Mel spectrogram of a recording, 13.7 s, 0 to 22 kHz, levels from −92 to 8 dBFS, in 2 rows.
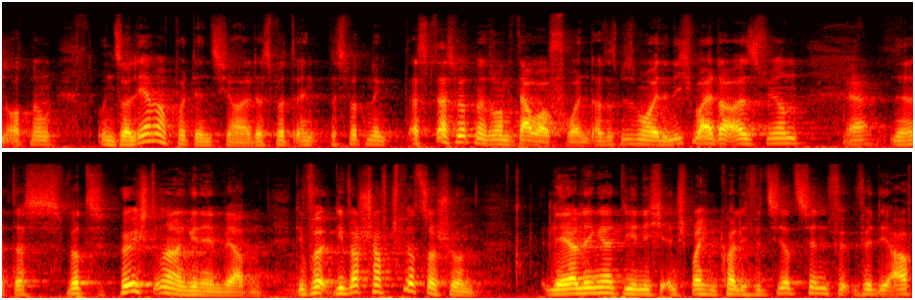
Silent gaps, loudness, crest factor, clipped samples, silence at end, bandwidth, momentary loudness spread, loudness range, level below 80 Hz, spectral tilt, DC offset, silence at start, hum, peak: none; -26 LUFS; 16 dB; under 0.1%; 0 s; 16 kHz; 11 LU; 4 LU; -52 dBFS; -6 dB/octave; under 0.1%; 0 s; none; -10 dBFS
